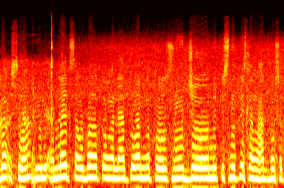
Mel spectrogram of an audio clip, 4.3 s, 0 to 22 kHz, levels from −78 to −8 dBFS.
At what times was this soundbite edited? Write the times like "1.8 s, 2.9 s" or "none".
2.6 s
